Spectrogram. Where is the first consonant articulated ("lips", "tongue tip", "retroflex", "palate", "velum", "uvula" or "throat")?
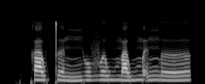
velum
